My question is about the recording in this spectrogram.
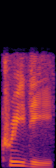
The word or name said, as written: Kriti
